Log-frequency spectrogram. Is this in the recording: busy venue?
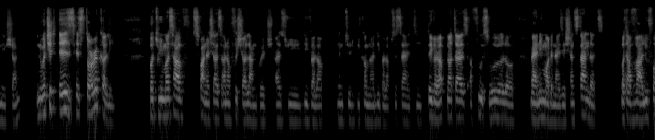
no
